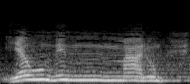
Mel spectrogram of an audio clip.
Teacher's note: التنوين اللي بعده ميم، اوعى تنسى تغن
